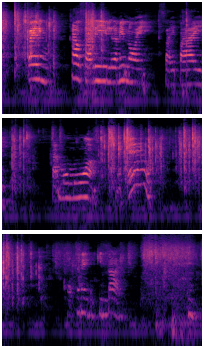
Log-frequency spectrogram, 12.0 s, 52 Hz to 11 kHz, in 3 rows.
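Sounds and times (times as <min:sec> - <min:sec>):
plastic bag crinkling: 0:00.0 - 0:02.5, 0:03.7 - 0:09.7.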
